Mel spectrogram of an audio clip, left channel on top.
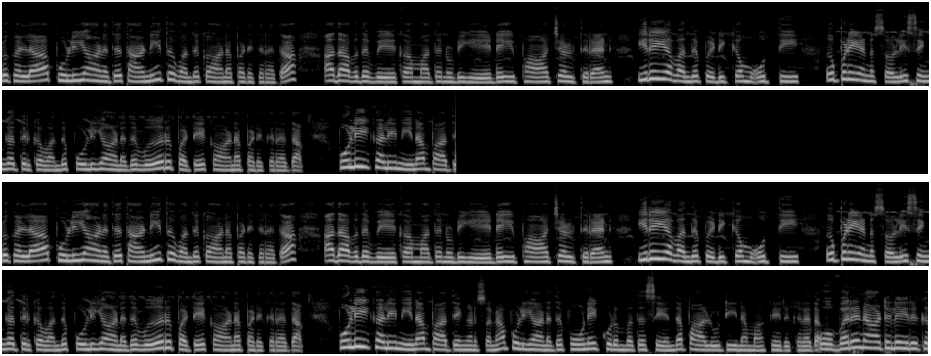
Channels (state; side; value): drops out; left; at 13.9 s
